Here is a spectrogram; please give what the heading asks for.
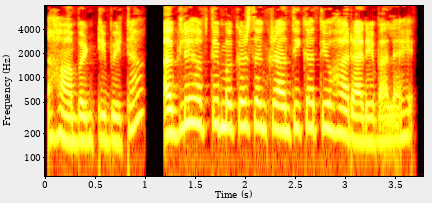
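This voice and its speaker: A woman voicing a gentle, devout, humble young mother in a cartoon moral story, speaking softly and patiently. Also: medium pitch, expressive, normal speed, no room sound, highs cut off, close to an everyday voice. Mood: gentle, earnest.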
